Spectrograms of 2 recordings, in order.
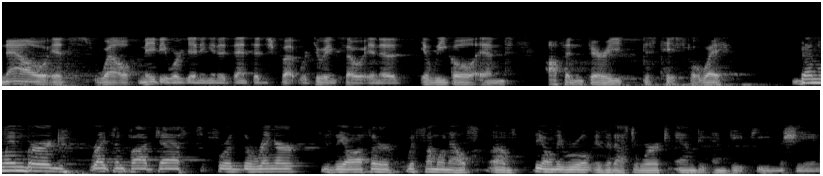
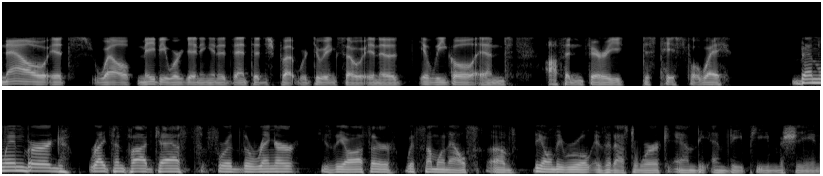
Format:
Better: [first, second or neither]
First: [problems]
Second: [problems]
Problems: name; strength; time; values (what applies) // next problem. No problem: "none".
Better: second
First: noise reduction (classical method WPE with log-MMSE)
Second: none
